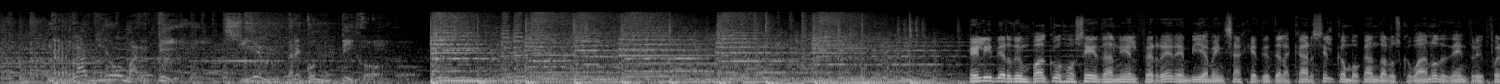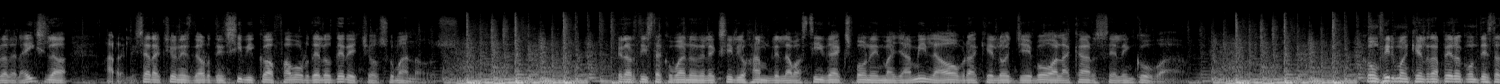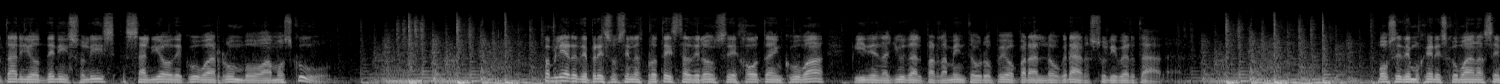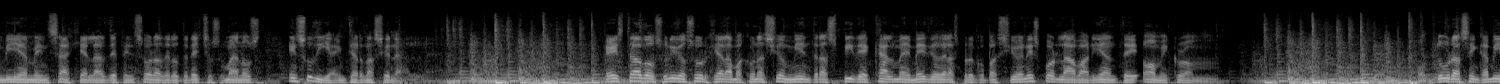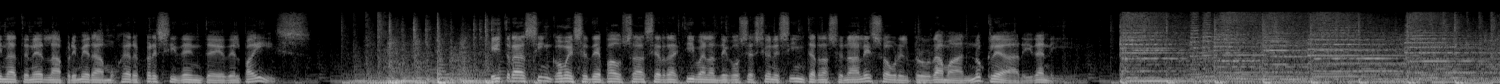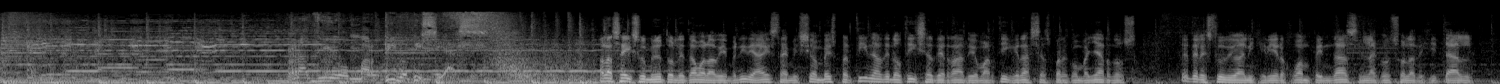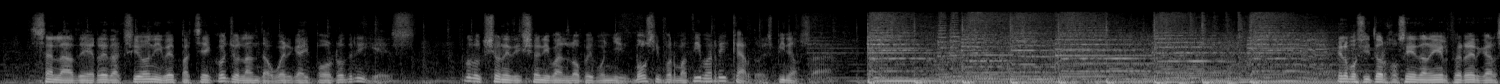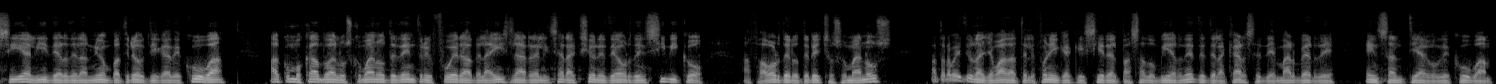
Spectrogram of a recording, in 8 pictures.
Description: Noticiero de Radio Martí 6:00 PM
